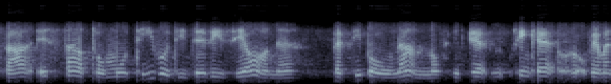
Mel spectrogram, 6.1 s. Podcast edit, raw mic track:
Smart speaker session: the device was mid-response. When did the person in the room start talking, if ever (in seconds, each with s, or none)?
none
